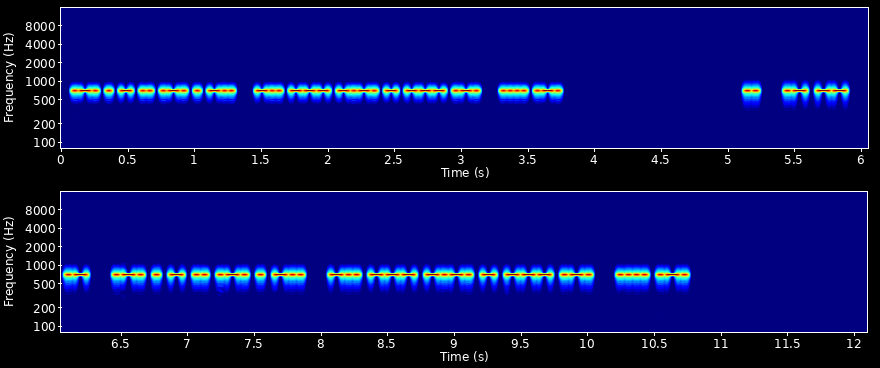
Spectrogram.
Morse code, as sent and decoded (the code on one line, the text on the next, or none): .-. - .. .-. -.. / -.. --- -.-. - --- .-. / .... .-. / .. / .- -- / .- / .-. - .. .-. -.. / -.. --- -.-. - --- .-. / .... .-.
RETIRED DOCTOR HR I AM A RETIRED DOCTOR HR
